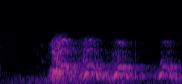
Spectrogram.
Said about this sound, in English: It's not wolves, Abel. But the dog is excited.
